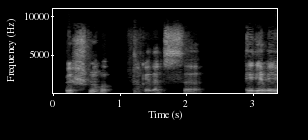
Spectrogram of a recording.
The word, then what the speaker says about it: Vishnu: are no aspirated consonant, but the ish is a cerebral sh, so the tongue has to be raised. The tip of the tongue should point upwards. You bend the tongue, point it upwards, and say Vishnu.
